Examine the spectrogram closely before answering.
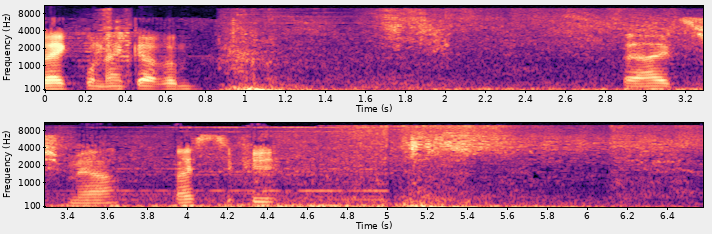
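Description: A shimmering magical hum rises as a beam of light flashes down.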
